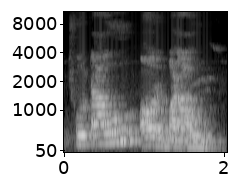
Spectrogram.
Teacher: स्वरों का उच्चारण में ओठ गोलाकार हो जाता है। यानी जो स्वर का उच्चारण करेंगे उसमें ओठ हो जाएगा आपका गोला। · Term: विवृत मुखी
